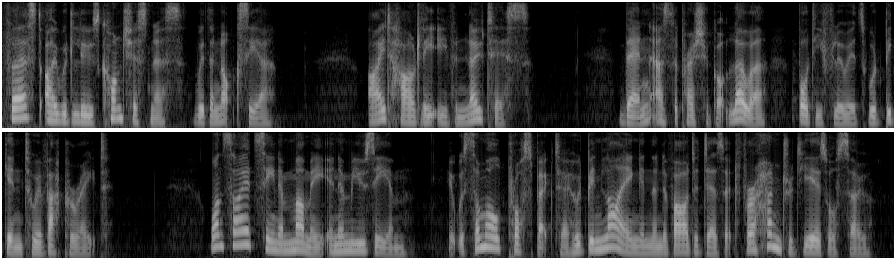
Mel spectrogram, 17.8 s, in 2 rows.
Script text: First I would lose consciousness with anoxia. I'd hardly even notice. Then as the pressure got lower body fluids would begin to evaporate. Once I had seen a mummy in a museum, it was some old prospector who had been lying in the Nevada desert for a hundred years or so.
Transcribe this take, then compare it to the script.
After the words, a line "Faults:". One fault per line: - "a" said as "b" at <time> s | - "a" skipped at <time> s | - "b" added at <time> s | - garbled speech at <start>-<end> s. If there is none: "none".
First I would lose consciousness with anoxia. I'd hardly even notice. Then as the pressure got lower body fluids would begin to evaporate. Once I had seen a mummy in a museum, it was some old prospector who had been lying in the Nevada desert for a hundred years or so.
Faults:
none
